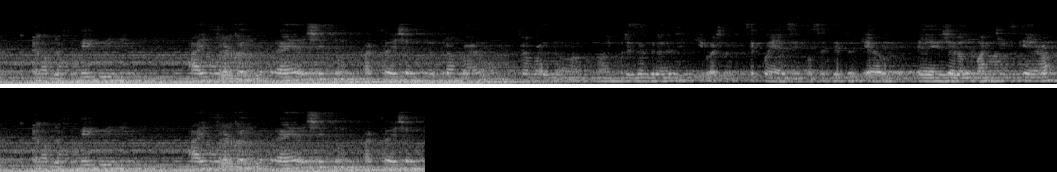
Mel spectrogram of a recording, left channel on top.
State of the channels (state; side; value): drops out; right; at 4.2 s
